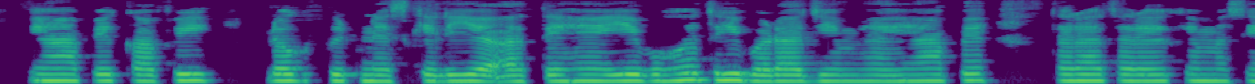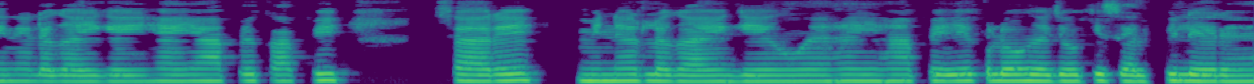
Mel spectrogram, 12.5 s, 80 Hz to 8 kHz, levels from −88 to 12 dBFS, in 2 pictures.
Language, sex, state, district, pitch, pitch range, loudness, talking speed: Hindi, female, Bihar, Sitamarhi, 210 Hz, 205-215 Hz, -16 LUFS, 205 wpm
